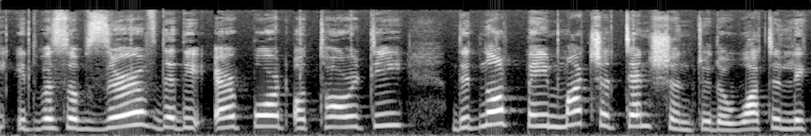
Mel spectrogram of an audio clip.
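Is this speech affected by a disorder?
No.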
